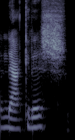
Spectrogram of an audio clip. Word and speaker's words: Natchitoches: Okay, how do you pronounce the name of the town they're from? Uh Natchitoches.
